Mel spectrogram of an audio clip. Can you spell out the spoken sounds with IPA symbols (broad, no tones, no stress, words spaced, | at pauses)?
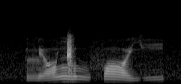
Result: lʲɔŋ͡ǁu fɔji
